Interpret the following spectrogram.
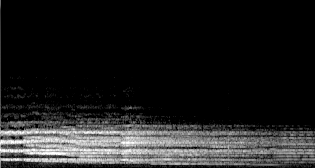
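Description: A mono vinyl record played through a pair of speakers wired in series: an orchestral intro of held high notes that slide slowly downward in pitch and gradually fade.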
